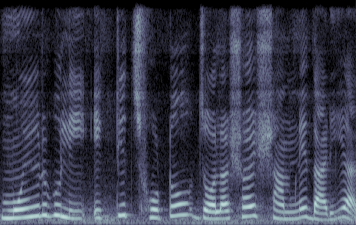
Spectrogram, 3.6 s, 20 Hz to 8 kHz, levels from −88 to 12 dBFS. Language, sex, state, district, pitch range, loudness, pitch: Bengali, female, West Bengal, Jhargram, 265-345 Hz, -15 LUFS, 295 Hz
